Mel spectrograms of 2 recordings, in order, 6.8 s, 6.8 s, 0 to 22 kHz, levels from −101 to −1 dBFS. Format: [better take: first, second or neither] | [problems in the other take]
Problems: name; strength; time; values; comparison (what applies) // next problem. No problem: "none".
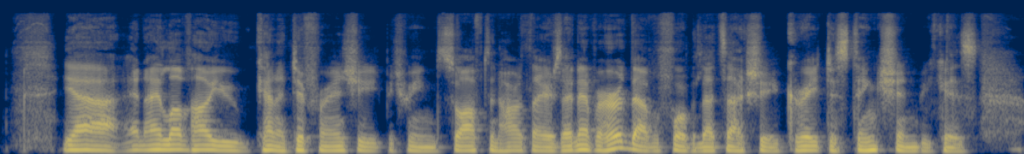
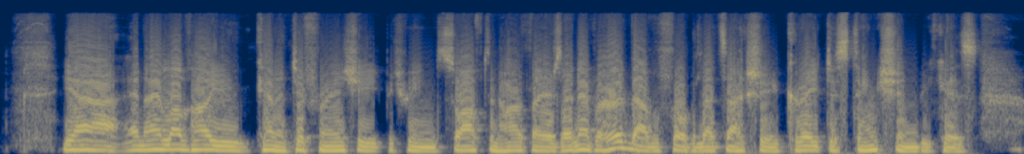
first | distortion; heavy; 30% of the sound clipped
